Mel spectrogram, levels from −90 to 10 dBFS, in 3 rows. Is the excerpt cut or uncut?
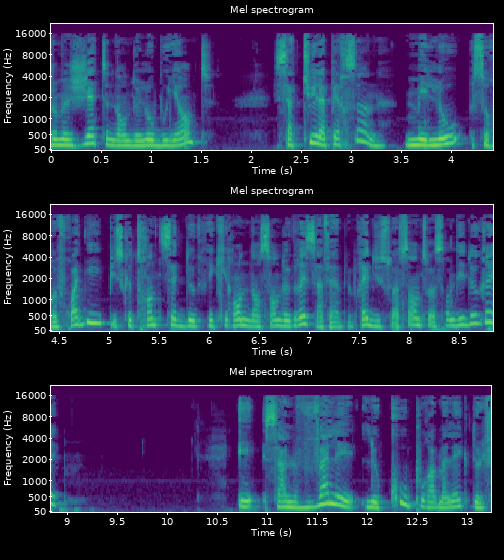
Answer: cut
